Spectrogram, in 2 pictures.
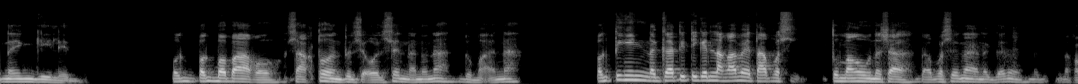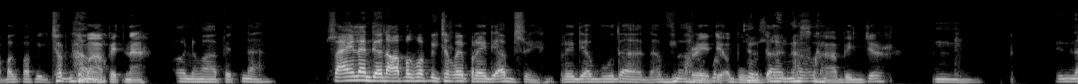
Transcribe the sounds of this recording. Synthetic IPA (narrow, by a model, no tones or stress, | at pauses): nɐjʊŋɡiːlɪd̪̚ | pɐɡ̚pɐɡ̚bɐbaːko̞sɐʔɐk̚t̪ond̪ʊnsɪʔolsɛnʔɐnonɐd̪ʊmɐ̰ʔa̰nːa | pɐɡ̚t̪ɪŋɪɲnɐɡ̚kat̪it̪ɪɡɐnlɐŋkɐmɛt̪aːpos | t̪ʊmɐŋuːnɐʃat̪aːposjʊnɐnɐɡʔɐnonɐɡ̚nɐkɐpɐɡ̚pɐpik̚t͡ʃʊɾnɐlmaːpɪt̪̚na | ʔolʊmaːpɪt̪̚nɐ | saːɪnland̪ɪkonɐkɐp̬ɐɡ̚pɐp̬ik̚t͡ʃʊɾkɐjopɾɛd̪ɪʔabsɛpɾɛːd̪ɪʔɐbuːd̪ɐlaːbnɐkɐɛd̪ɪɐbuʊsanasaːbɪnd͡ʒɛɾ̩ | jʊnla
